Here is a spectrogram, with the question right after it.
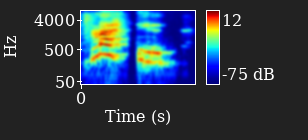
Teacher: Mástil es grave porque se acentúa en la penúltima sílaba y tiene la terminación en consonante L, entonces debo ponerle tilde.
